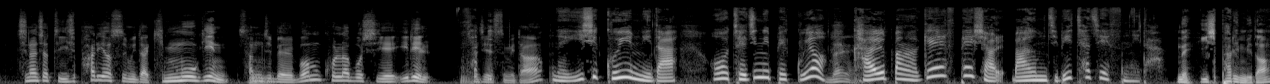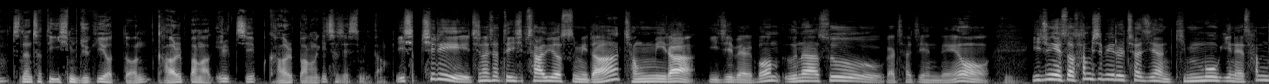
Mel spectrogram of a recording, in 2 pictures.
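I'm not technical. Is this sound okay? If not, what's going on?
Yes, there are no technical faults to hear in this speech recording. Nothing in it needs fixing.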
